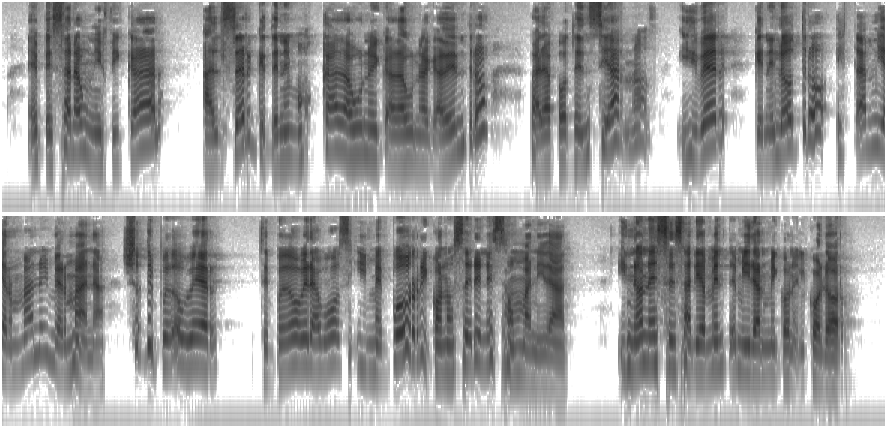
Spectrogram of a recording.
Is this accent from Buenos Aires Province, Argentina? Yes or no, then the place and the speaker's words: yes; Bahía Blanca, Buenos Aires Province, Argentina; vengo de la generación que era muy pequeña con la dictadura, pero me crié en Bahía Blanca, lo cual fue terrible.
